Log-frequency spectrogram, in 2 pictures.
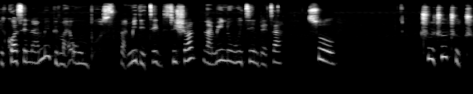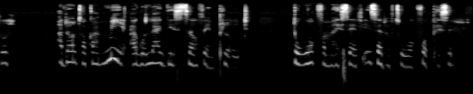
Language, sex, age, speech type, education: Nigerian Pidgin, female, 15-29, spontaneous, tertiary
